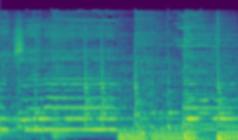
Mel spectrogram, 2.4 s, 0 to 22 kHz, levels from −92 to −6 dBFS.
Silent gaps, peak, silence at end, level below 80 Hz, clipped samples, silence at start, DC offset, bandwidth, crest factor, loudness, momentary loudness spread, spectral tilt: none; -2 dBFS; 0 s; -28 dBFS; under 0.1%; 0 s; under 0.1%; 17 kHz; 18 dB; -21 LUFS; 4 LU; -5 dB/octave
